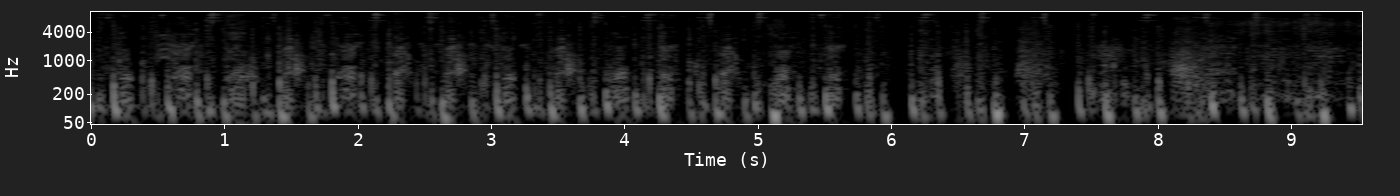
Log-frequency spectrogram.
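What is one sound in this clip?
A horse's hooves thud rapidly at a gallop on dirt.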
